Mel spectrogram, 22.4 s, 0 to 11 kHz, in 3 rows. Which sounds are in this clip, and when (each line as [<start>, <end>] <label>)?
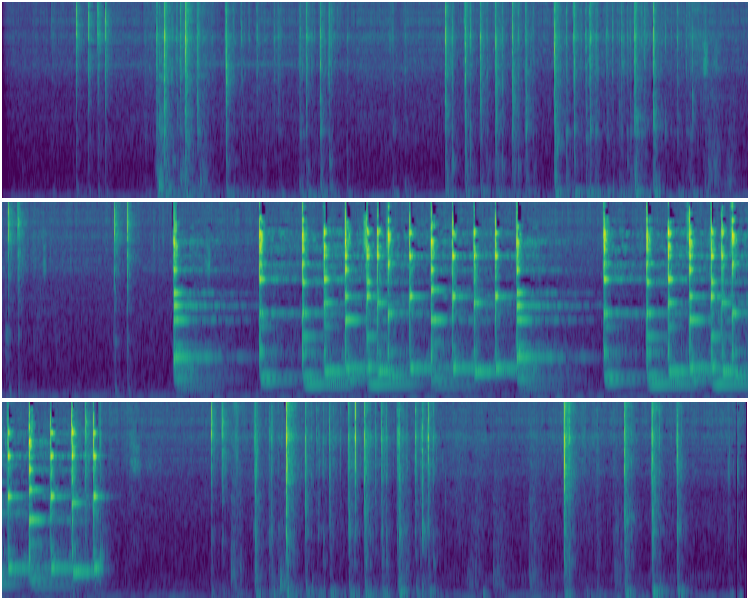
[0.25, 3.48] keyboard typing
[4.08, 7.99] keyboard typing
[8.94, 16.08] phone ringing
[16.95, 19.35] keyboard typing
[20.39, 22.00] keyboard typing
